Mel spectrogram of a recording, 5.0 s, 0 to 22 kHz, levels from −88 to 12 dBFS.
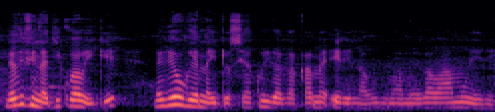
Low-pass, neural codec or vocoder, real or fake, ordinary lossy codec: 14.4 kHz; none; real; none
